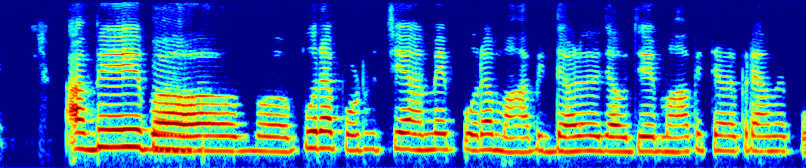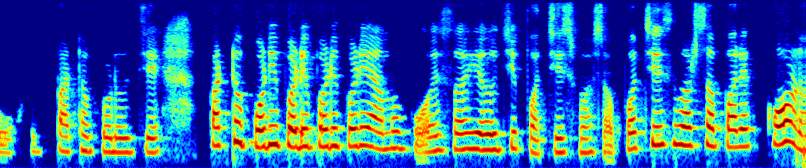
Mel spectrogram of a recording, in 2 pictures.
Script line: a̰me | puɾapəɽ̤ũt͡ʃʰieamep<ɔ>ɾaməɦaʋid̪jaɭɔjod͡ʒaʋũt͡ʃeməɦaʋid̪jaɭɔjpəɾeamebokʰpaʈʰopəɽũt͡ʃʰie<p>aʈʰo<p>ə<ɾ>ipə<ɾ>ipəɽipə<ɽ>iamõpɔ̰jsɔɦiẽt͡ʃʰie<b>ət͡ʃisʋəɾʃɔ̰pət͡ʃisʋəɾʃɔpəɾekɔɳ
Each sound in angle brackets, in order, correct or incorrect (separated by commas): incorrect, correct, correct, incorrect, incorrect, correct, incorrect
